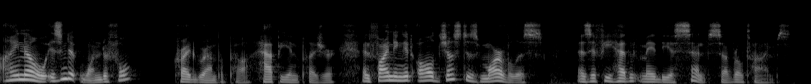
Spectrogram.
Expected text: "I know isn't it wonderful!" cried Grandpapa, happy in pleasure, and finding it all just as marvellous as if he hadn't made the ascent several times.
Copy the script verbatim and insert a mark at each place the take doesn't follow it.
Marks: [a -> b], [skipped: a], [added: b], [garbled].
"I know isn't it wonderful!" cried Grandpapa, happy in pleasure, and finding it all just as marvellous as if he hadn't made the ascent several times.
